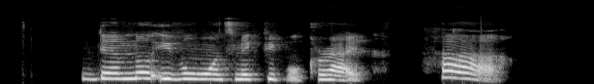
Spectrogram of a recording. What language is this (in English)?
Nigerian Pidgin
